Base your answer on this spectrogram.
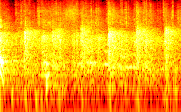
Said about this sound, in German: Ein Applaus für euch, äh, Puzzler. Richtig cool.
